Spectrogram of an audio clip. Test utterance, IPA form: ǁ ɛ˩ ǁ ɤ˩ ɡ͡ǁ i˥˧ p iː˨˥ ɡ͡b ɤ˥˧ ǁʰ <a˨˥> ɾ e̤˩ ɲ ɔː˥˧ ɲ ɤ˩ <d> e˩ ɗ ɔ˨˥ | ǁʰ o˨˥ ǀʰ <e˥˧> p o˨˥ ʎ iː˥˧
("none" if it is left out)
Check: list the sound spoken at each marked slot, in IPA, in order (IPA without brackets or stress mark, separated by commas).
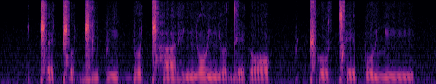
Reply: a˨˥, d, e˩˧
